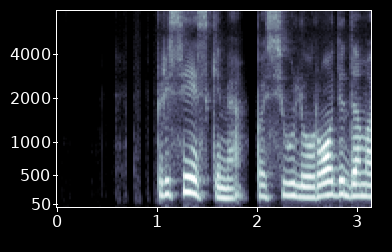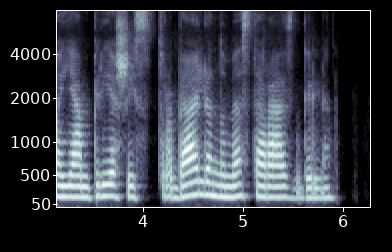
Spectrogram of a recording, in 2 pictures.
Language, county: Lithuanian, Vilnius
